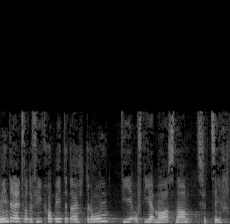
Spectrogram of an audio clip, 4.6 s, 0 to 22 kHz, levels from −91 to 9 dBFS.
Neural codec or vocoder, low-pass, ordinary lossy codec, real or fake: vocoder, 44.1 kHz, 128 mel bands, Pupu-Vocoder; 14.4 kHz; MP3, 48 kbps; fake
